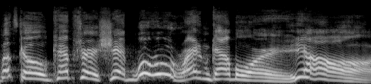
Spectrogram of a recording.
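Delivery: very high-pitched, shouted, gleeful whoop. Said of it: "He's like".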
